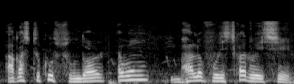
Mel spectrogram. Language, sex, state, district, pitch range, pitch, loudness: Bengali, male, West Bengal, Jhargram, 140-185 Hz, 155 Hz, -15 LUFS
